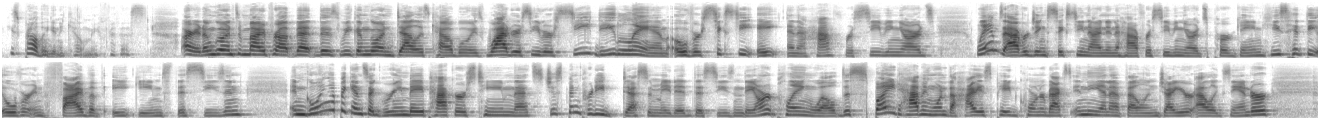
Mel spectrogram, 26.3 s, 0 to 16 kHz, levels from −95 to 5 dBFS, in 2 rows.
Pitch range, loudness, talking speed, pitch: 185-250 Hz, -28 LUFS, 200 wpm, 215 Hz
